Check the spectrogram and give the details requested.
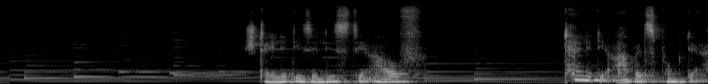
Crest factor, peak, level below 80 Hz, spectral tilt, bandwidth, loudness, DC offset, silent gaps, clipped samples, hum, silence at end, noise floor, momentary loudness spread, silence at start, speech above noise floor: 16 dB; -14 dBFS; -72 dBFS; -5.5 dB/octave; 16 kHz; -29 LUFS; under 0.1%; none; under 0.1%; none; 0 s; -53 dBFS; 23 LU; 0.1 s; 25 dB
